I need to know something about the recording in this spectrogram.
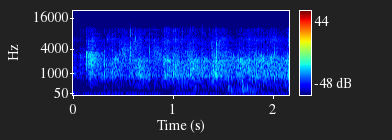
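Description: Audience applause: steady, fairly soft clapping that starts just after the speaker finishes.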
